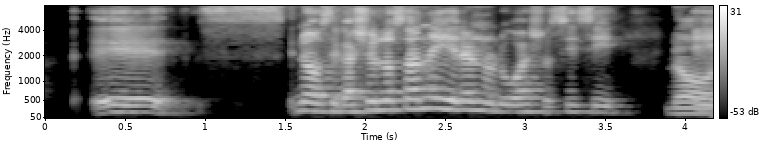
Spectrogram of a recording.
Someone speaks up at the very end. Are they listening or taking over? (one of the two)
taking over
